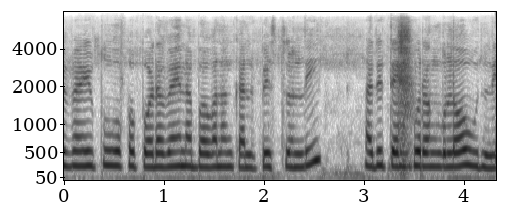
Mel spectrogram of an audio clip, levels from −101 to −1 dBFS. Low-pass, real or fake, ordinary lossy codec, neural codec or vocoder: none; fake; none; codec, 16 kHz, 4 kbps, X-Codec, HuBERT features, trained on LibriSpeech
